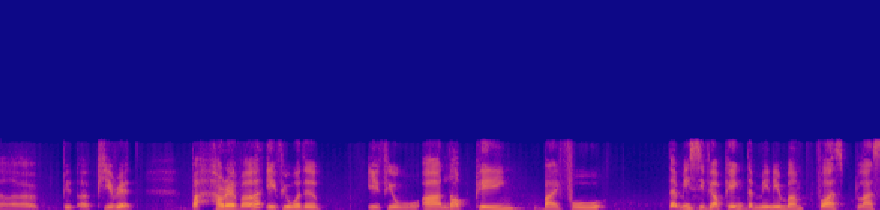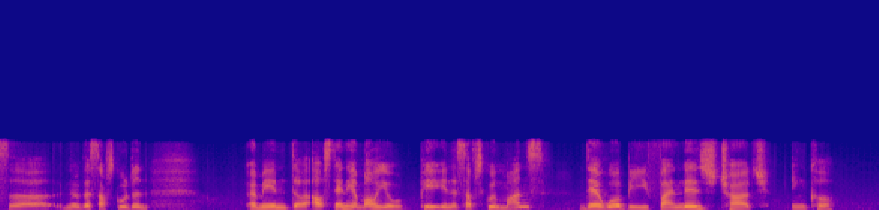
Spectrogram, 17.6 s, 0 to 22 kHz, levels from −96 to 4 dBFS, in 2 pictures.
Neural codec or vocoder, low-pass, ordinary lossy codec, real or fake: codec, 16 kHz, 1 kbps, X-Codec, HuBERT features, trained on LibriSpeech; 7.2 kHz; none; fake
